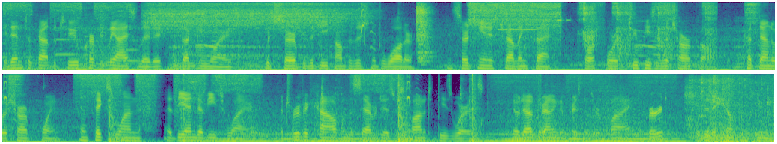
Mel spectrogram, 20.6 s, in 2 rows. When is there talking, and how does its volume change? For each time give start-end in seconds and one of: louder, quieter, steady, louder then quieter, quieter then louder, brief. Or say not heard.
0.0-20.5 steady.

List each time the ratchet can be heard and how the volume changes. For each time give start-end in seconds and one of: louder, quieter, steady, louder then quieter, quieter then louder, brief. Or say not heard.
not heard.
